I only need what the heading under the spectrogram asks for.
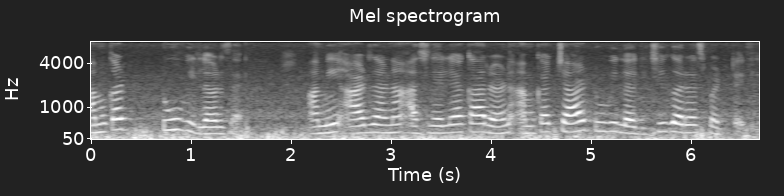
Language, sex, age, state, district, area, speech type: Goan Konkani, female, 18-30, Goa, Ponda, rural, spontaneous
